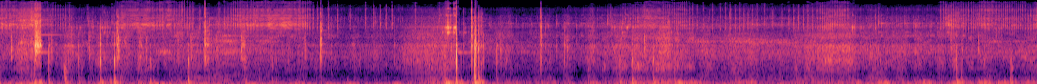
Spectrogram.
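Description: Irregular clicks and knocks over a low rumble: fishing rod and reel gear handled right against a body-worn camera during a fish fight, with a sharp double knock about three and a half seconds in.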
